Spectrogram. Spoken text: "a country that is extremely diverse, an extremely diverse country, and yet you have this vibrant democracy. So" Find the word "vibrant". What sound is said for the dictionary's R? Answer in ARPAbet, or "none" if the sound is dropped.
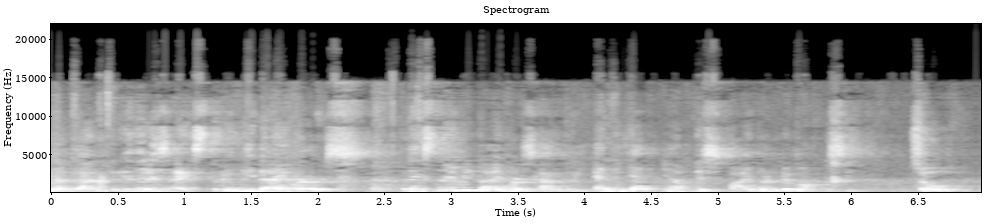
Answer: none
